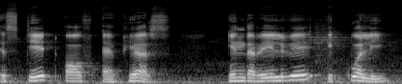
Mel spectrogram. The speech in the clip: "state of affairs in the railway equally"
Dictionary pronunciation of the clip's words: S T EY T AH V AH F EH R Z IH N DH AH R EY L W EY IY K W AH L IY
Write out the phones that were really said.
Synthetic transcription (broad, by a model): S T EY T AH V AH P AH R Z IH N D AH R EY L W EY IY K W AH L IY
